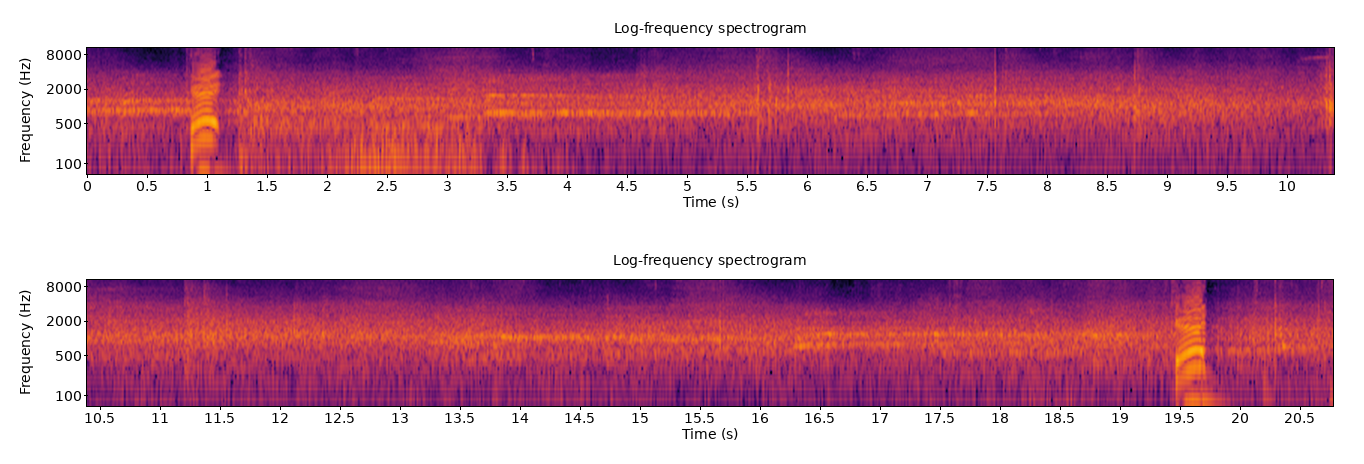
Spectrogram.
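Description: Sticks clack against a puck.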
